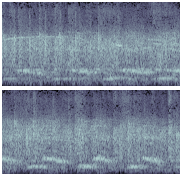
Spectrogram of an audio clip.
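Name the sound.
round of applause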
